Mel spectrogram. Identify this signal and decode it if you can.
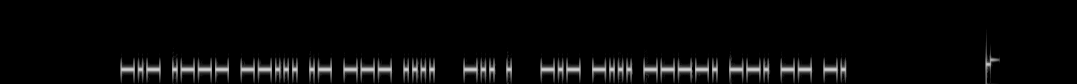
Morse code, heard as a keyed tone, about 28 wpm, 700 Hz. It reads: KJ7AOH DE KB9GMN
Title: USA Callsign DE Callsign - 6 Characters - 28wpm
